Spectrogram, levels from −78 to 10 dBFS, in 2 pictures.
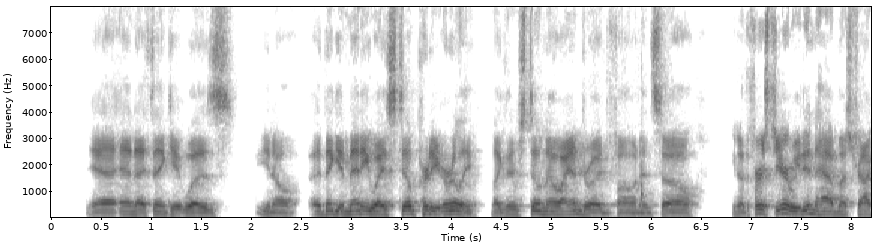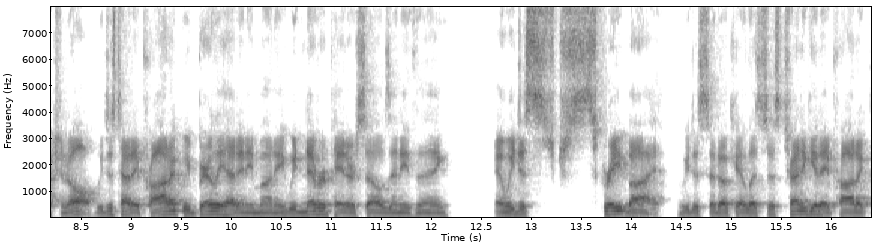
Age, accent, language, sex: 30-49, American, English, male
